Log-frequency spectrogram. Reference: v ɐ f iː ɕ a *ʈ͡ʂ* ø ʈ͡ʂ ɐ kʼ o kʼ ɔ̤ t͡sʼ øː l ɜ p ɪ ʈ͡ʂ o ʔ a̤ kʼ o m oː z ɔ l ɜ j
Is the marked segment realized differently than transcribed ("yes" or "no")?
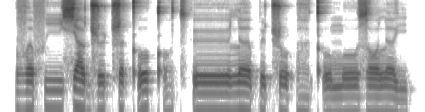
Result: yes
